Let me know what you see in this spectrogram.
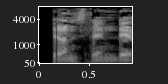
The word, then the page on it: transcender: espagnol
